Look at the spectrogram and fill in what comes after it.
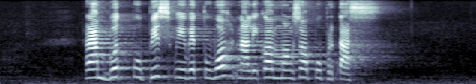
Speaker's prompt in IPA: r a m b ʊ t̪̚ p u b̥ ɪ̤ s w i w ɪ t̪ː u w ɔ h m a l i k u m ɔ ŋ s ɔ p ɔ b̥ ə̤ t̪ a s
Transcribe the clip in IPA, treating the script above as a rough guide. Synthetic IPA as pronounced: r a m b ʊ t̪̚ p u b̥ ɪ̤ s w i w ɪ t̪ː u w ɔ h n a l i k ɔ m ɔ ŋ s ɔ p u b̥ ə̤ t̪ a s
